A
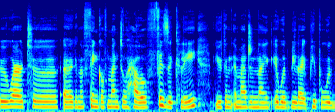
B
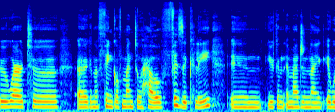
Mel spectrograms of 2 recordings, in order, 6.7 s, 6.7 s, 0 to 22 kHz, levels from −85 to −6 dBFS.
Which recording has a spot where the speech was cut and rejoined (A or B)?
A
